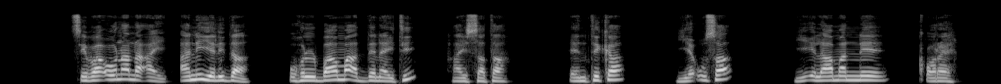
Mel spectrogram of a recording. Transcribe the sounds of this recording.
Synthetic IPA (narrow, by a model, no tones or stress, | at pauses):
t͡sʼɪbɐʔo̞ːnɐnɐʔɐjɐnɪjɛlɪd̪ɐ | ɔɦɔlbaːmɐːd̪ːɛnɐjt̪ɪ | hɐjsːɐt̪ɐ | ʔɛnt̪ːɪkɐ | jɛʔʊsɐ | jɪɪlaːmɐnːɛ | kʼɔɾɛ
